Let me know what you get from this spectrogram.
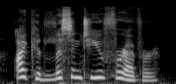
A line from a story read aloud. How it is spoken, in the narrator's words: said Candide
